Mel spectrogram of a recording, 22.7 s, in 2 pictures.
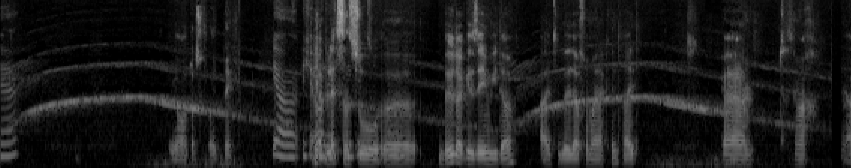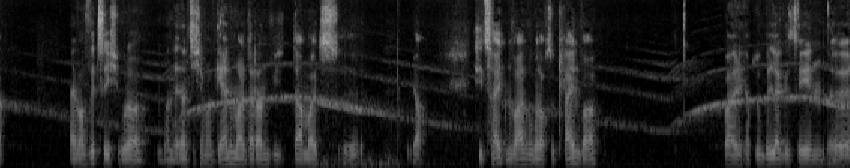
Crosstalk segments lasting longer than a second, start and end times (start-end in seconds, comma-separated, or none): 4.1-5.4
